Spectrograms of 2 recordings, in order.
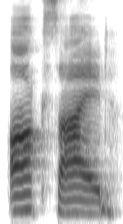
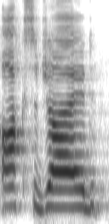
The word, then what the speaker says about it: oxide: How many syllables for our nonmetal? 2 syllables. Nonmetal ions generally have 2 syllables. So not oxyide, not oxyide, oxide.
